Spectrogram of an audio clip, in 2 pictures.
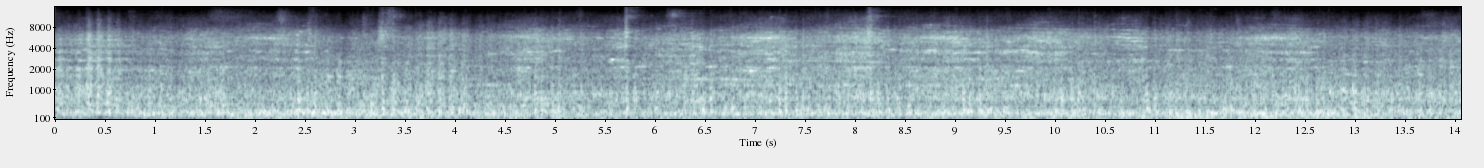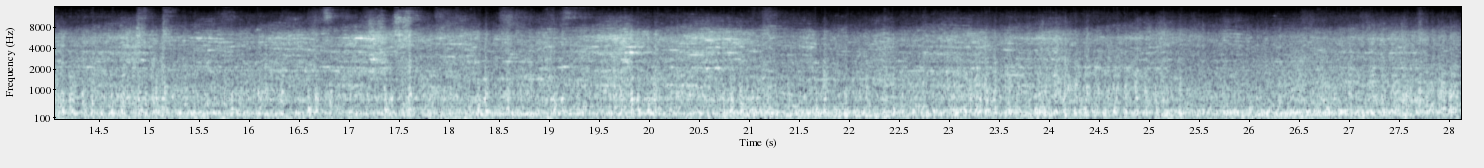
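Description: BNSF freight train rolling past, a steady rumble and rattle of steel wheels on rail with scattered faint clicks.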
